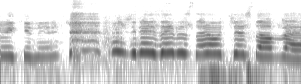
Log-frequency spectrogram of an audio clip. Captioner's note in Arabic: شهيق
